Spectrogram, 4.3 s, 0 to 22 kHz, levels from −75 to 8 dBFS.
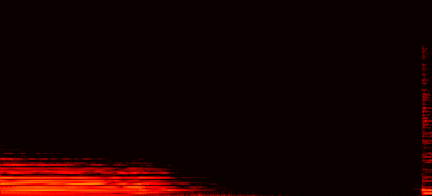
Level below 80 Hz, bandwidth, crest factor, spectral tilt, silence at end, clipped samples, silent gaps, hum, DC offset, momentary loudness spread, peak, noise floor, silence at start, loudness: -66 dBFS; 17 kHz; 16 dB; -4 dB/octave; 0 s; under 0.1%; none; none; under 0.1%; 14 LU; -18 dBFS; -85 dBFS; 0 s; -29 LUFS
